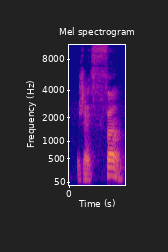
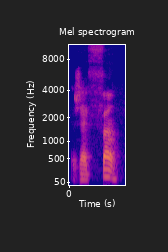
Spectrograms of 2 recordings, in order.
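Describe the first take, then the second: First: J'ai faim, nasal faim held; repeat for students. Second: J'ai faim said again more gently; softer repeat. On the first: Teacher repeats J'ai faim for class. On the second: Teacher repeats J'ai faim once more for students. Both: Shown as a demonstration. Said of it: "repeat after me".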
